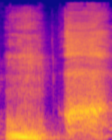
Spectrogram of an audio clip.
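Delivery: loud, low snort and gasp; exaggerated loud sniff with exhale; cocaine snort. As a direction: imitate snorting a line hard. Imitates snorting a line of cocaine.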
